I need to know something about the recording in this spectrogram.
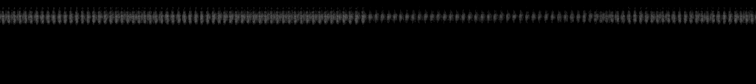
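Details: Meadow grasshoppers near Bryansk's Svensky monastery, Russia, recorded at 9pm on September 6, 2020 with a Tascam DR-44WL in stereo: very high, sizzling trill of fast regular pulses, slightly pulsing in strength, dimming a little midway.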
